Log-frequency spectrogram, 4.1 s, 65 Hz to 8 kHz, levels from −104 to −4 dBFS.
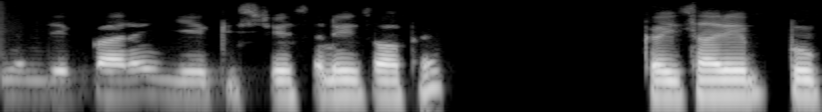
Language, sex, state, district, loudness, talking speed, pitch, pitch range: Hindi, male, Uttar Pradesh, Gorakhpur, -24 LUFS, 235 wpm, 130 Hz, 125-130 Hz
